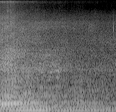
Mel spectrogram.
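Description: A motor vehicle's engine running close by, loudest at the start and fading away over about a second.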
